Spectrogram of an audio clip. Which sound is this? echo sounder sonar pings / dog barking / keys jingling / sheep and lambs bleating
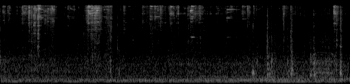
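keys jingling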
